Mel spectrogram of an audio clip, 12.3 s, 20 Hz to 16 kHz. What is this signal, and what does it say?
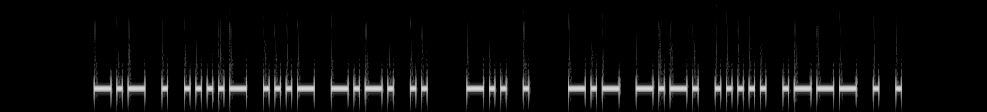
Morse code, heard as a keyed tone, about 17 wpm, 700 Hz. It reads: KE4VCI DE KC5JEE
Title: USA Callsign DE Callsign - 6 Characters - 17wpm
